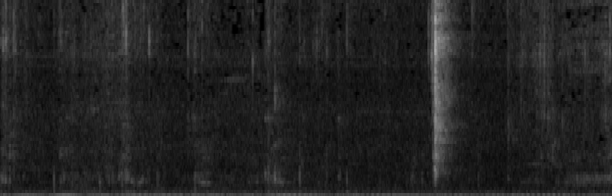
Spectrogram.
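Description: A person chewing a mouthful of food close to the microphone, with soft wet mouth clicks and one sharper click a little past the middle.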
